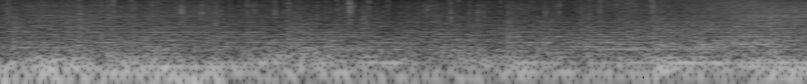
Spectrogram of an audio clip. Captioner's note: flames crackling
